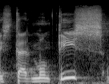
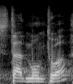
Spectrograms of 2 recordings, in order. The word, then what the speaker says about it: Stade Montois: Yeah, so it's funny because you say Stade Montis, and this is Stade Montois.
